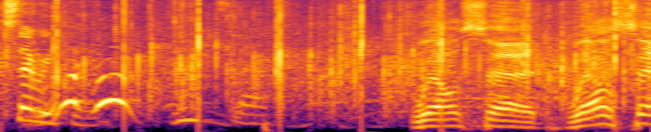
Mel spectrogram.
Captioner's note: applause, cheering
